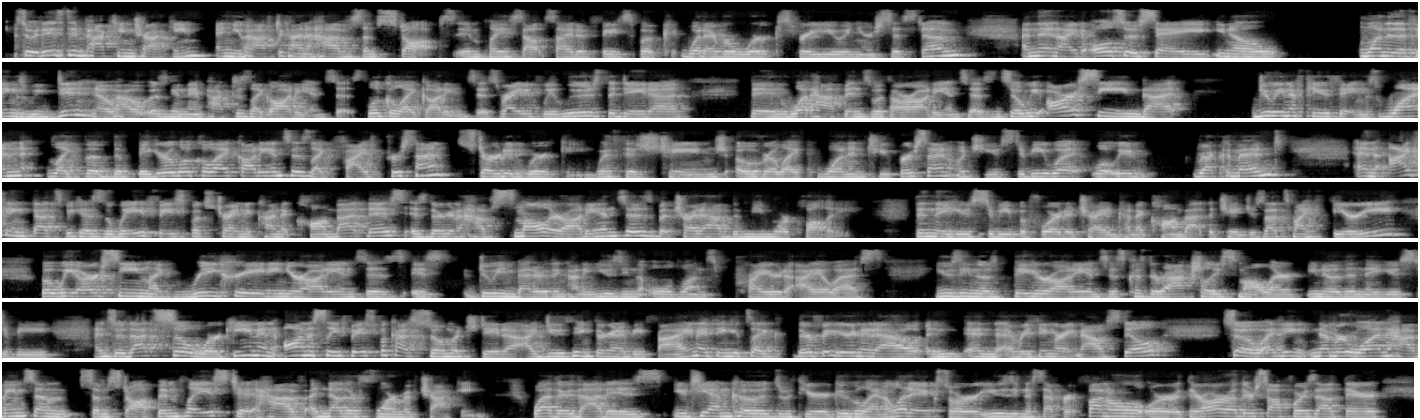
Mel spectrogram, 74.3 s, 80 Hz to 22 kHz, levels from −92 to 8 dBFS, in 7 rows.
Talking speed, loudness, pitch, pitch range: 205 wpm, -15 LUFS, 200 Hz, 185-230 Hz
